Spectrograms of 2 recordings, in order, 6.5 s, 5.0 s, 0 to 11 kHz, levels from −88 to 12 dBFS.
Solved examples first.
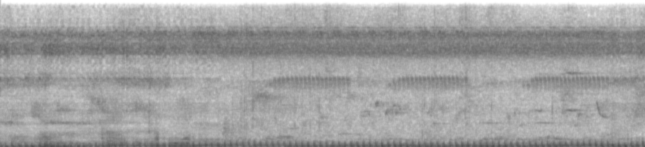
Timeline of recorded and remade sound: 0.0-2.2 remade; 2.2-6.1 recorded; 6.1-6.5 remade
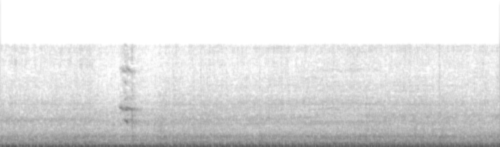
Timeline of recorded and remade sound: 0.0-3.1 recorded; 3.1-3.8 remade; 3.8-5.0 recorded

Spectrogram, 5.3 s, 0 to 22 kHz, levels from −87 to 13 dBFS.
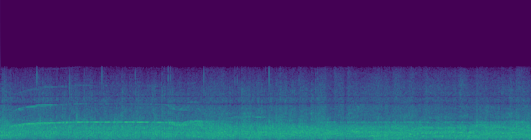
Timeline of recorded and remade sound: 0.0-3.2 recorded; 3.2-5.3 remade

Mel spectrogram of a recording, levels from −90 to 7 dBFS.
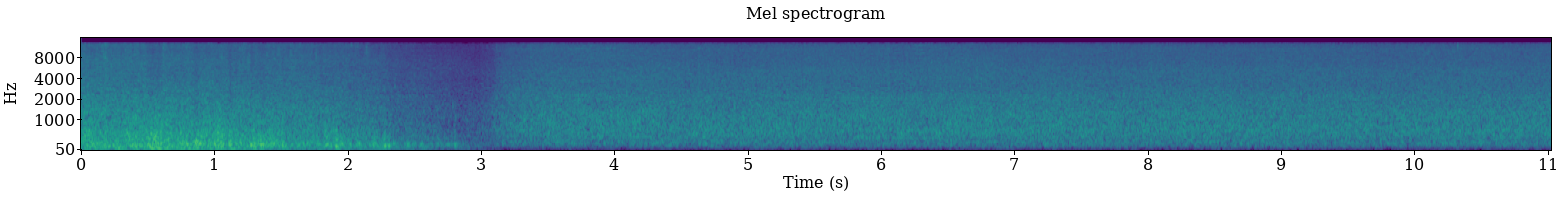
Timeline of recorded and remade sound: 0.0-2.3 recorded; 2.3-3.1 remade; 3.1-3.7 recorded; 3.7-4.7 remade; 4.7-5.6 recorded; 5.6-7.0 remade; 7.0-11.0 recorded

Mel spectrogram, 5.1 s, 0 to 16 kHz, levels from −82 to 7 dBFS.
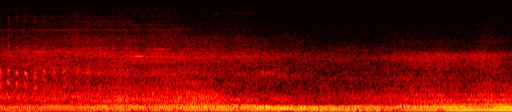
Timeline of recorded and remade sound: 0.0-0.7 recorded; 0.7-1.3 remade; 1.3-5.1 recorded

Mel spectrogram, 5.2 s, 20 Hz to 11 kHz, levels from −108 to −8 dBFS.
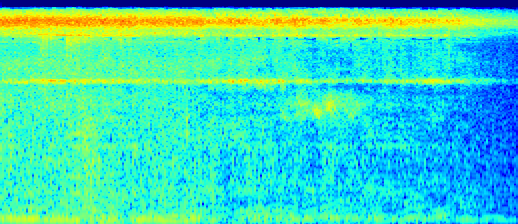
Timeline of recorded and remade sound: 0.0-0.8 recorded; 0.8-1.4 remade; 1.4-2.0 recorded; 2.0-4.6 remade; 4.6-5.2 recorded

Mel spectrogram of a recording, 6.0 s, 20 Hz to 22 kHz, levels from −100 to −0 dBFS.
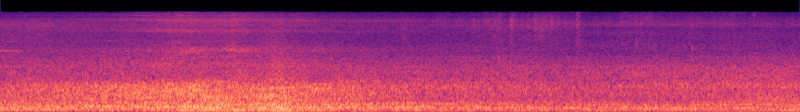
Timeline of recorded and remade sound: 0.0-1.5 recorded; 1.5-2.5 remade; 2.5-6.0 recorded

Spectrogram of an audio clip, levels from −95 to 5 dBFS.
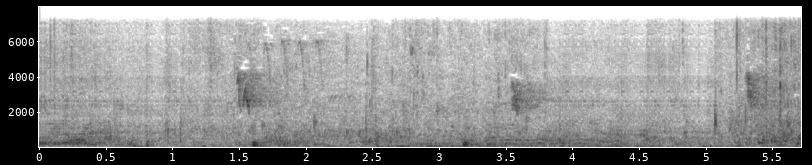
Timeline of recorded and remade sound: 0.0-1.4 remade; 1.4-3.8 recorded; 3.8-5.1 remade; 5.1-5.7 recorded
